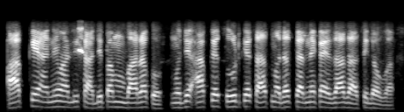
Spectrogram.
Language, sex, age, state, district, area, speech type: Urdu, male, 60+, Maharashtra, Nashik, urban, conversation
